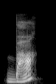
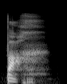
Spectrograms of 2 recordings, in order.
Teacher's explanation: We want friction, not a stop. Keep it open and breathy. Bach. Bach, like a soft throat scrape. · the hard ach sound is farther back in the throat, like you're gently fogging up a mirror.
